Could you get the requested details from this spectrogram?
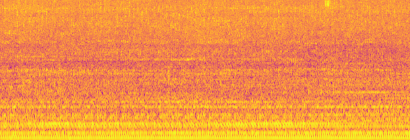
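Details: Small excavator diesel engine, restarted after sitting neglected, at steady even low idle with no knocks or misses. The engine sounds good, but the throttle and hydraulics don't work, possibly due to a safety switch.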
